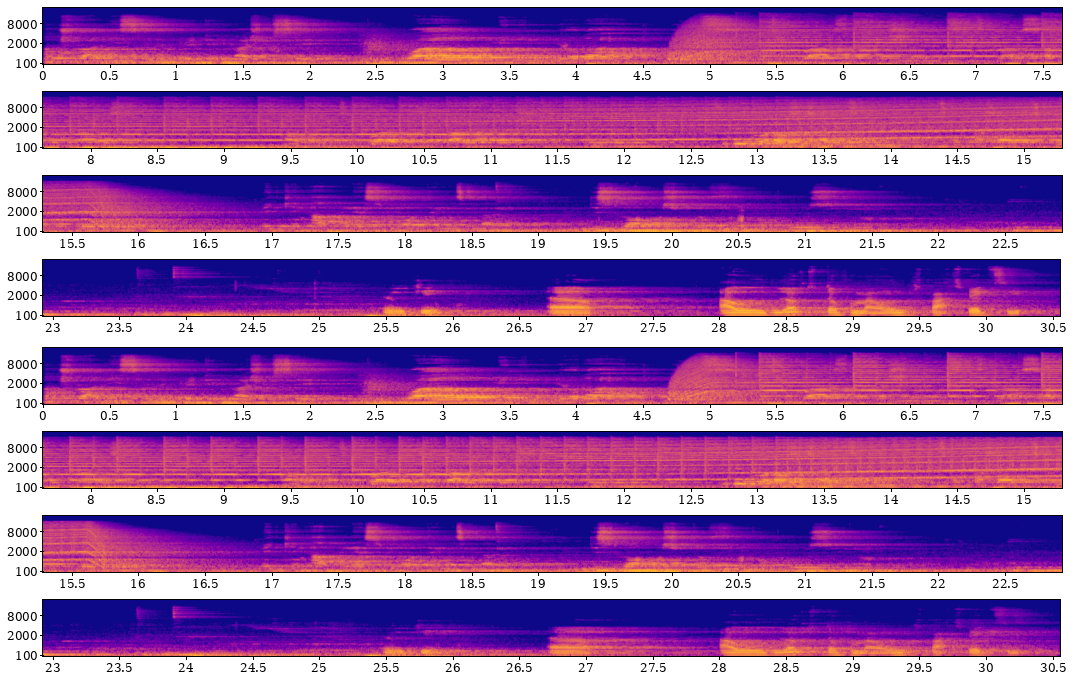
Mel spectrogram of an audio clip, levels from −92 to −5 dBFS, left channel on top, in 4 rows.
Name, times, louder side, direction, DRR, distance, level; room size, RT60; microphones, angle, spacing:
voice 1, 0.0-12.4 12.7-16.2 16.6-25.5 26.0-26.1, equal, 10° right, -2 dB, 2.9 m, -29 dB
sound 1, 4.7-15.8, right 3 dB, 35° right, 2.7 m, -27 dB
voice 2, 25.5-25.9 26.7-27.1 28.0-30.3, left 4 dB, 55° left, 9 dB, 0.5 m, -23 dB
22.0 x 17.0 x 7.7 m, 2.4 s
head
